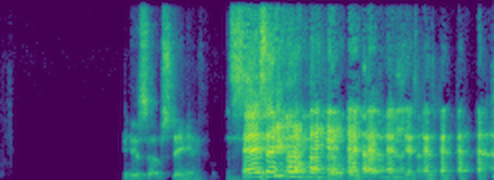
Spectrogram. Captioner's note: laughs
